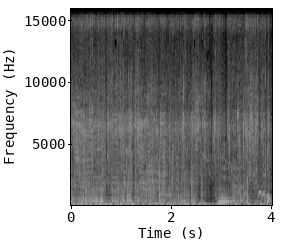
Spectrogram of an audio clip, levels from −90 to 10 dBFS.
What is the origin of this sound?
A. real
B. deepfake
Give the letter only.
A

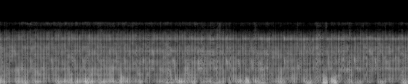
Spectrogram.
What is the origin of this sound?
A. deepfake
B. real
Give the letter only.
A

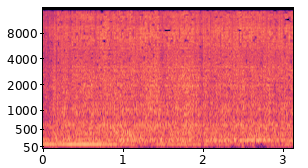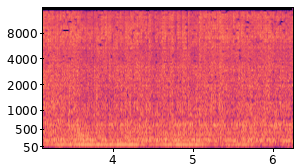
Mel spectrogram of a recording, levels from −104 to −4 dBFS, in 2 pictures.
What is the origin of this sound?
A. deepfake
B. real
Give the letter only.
B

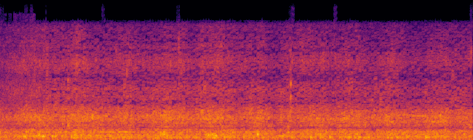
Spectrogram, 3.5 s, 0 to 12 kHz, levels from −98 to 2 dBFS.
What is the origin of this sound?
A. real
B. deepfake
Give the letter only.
A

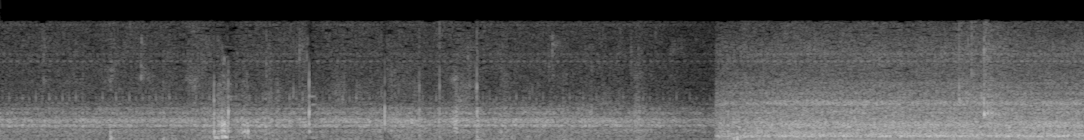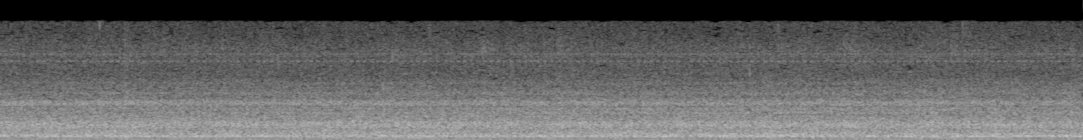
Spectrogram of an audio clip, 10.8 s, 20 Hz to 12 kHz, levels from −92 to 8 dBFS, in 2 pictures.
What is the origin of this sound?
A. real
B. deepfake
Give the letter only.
A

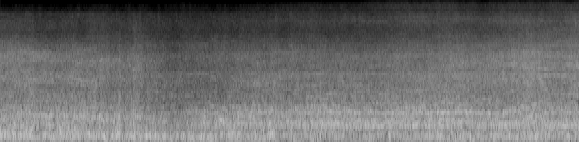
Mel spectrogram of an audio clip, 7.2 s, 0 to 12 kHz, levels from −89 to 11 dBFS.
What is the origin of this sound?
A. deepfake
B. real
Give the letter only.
A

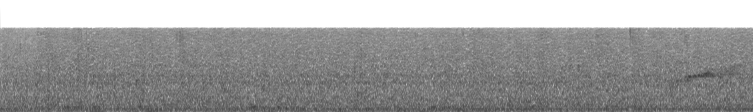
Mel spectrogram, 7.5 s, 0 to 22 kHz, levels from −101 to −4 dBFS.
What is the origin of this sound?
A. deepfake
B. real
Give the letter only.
B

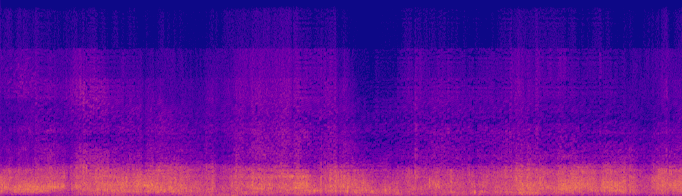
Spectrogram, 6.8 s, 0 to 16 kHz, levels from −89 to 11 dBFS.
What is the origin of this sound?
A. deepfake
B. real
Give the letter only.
A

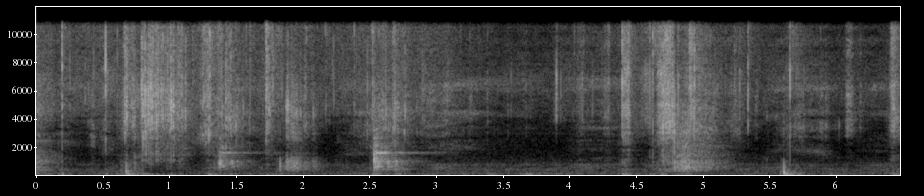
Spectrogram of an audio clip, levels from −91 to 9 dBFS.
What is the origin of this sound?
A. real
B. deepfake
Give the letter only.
B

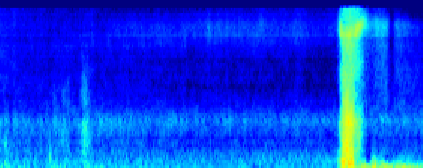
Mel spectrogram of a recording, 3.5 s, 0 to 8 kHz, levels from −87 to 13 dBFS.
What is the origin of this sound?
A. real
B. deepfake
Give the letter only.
B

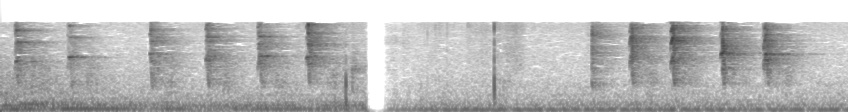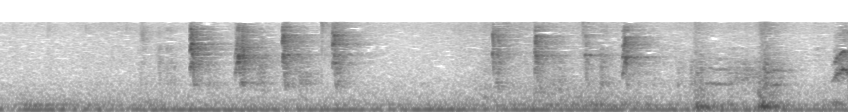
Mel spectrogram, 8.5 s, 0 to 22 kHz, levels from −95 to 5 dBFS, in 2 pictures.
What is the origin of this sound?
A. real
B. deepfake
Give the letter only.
A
